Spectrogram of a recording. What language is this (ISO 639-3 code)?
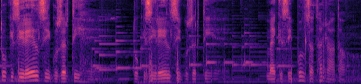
hin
